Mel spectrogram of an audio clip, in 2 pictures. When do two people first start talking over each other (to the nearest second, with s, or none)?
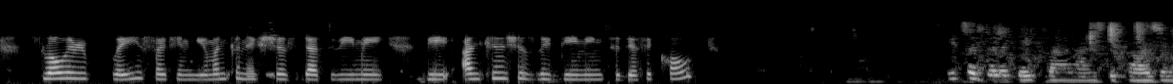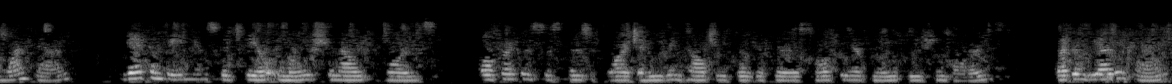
none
